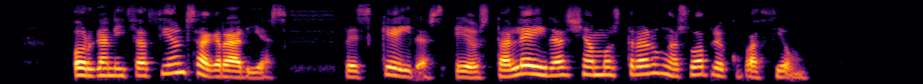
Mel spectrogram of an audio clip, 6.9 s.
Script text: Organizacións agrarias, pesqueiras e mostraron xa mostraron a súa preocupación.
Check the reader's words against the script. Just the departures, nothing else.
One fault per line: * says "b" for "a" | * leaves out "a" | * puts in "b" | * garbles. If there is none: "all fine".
* says "hostaleiras" for "mostraron"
